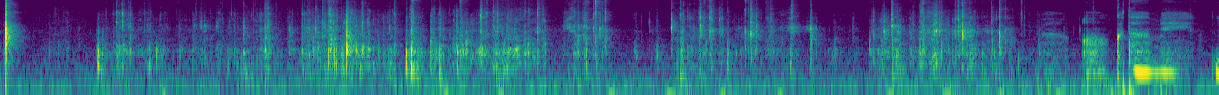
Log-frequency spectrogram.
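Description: Close-miked crinkling and rustling of cosmetics and their packaging being handled, with many small irregular clicks. A single sharp click comes right at the start.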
